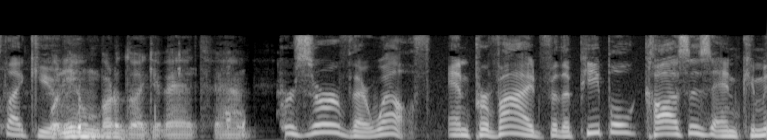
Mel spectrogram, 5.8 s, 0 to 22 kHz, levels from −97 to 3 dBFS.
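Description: Right at the start, from 0 to 0.04 s, there's a faint trace of a delayed copy of the speech, very low under the main signal. It comes back much harder between 0.46 and 0.64 s, this time roughly as loud as the talker. That's an echo leak. A copy trailing by about 205 ms is most likely loudspeaker sound getting past the far end's echo canceller and returning down the line, so you hear the speech doubled on itself.

Overlapping that, from 0.61 to 2.16 s, the talker's speech sinks away in chunks, at its worst almost to silence, for about a second and a half in total. That pattern points to speech suppressed in double talk. When both sides were talking at once, the echo canceller likely couldn't tell the near talker from the returning echo, so it pulled both down and the speech cuts in and out. The top end stops at 8 kHz throughout, which is the normal band limit of the call processing.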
